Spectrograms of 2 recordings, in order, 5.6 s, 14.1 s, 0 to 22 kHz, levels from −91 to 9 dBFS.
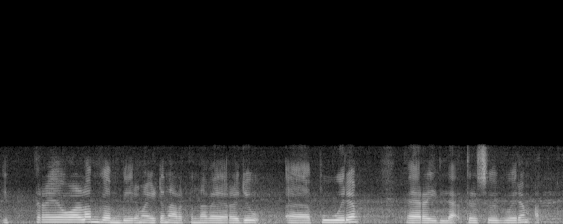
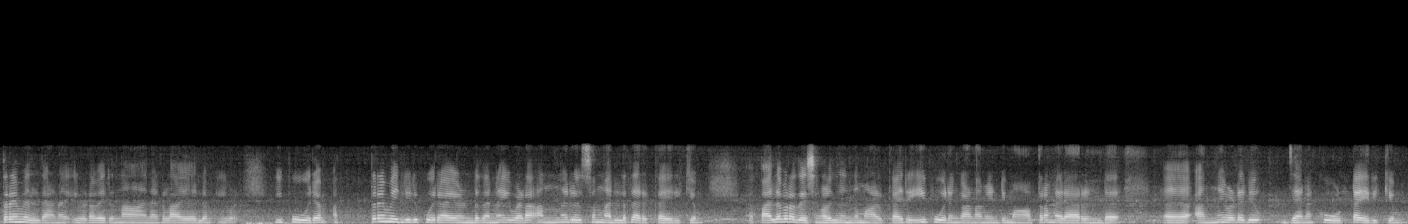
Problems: constant background noise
